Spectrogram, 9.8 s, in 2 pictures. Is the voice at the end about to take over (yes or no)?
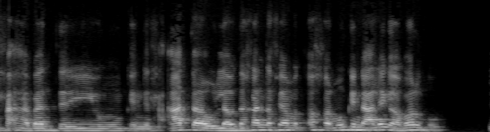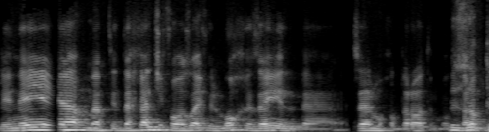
yes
